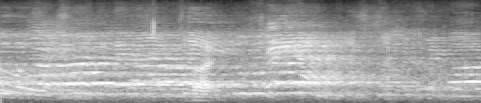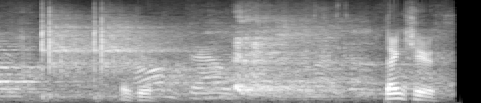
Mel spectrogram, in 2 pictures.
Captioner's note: shouting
